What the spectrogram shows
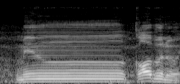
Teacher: نون ساکن کے بعد اخفا کے 15 حروف میں سے قاف ہے، تو آپ نے یہاں غنہ اخفا کے ساتھ کرنا ہے، قاف کو موٹا ادا کرنا ہے، با میں آپ نے قلقلہ کرنا ہے۔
